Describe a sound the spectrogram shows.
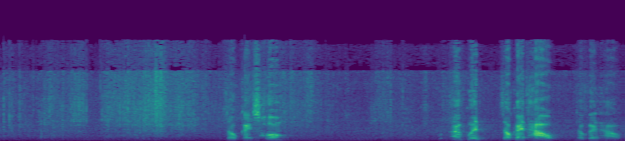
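Plastic bags rustle as vegetables are moved.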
